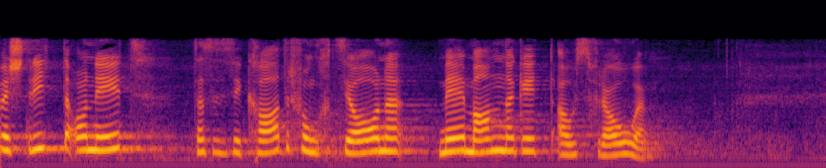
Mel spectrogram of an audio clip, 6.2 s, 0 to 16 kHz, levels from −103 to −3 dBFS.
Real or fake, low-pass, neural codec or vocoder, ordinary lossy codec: real; 7.2 kHz; none; MP3, 64 kbps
